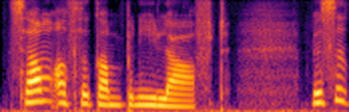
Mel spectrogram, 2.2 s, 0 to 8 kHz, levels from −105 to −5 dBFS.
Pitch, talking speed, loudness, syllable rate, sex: 225 Hz, 135 wpm, -18 LUFS, 5.6 syllables/s, female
